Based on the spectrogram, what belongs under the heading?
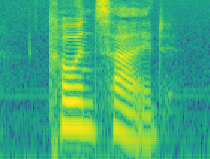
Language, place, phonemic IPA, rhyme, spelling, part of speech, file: English, California, /ˌkoʊɪnˈsaɪd/, -aɪd, coincide, verb, En-us-coincide.ogg
- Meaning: 1. To occupy exactly the same space 2. To occur at the same time 3. To correspond, concur, or agree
